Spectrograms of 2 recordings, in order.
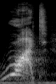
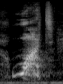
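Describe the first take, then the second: First: Huge high yell, rising. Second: Huge high yell. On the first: Principal yells into the wrong end, loud. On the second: Principal yells into the right end, loud. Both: Acted.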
